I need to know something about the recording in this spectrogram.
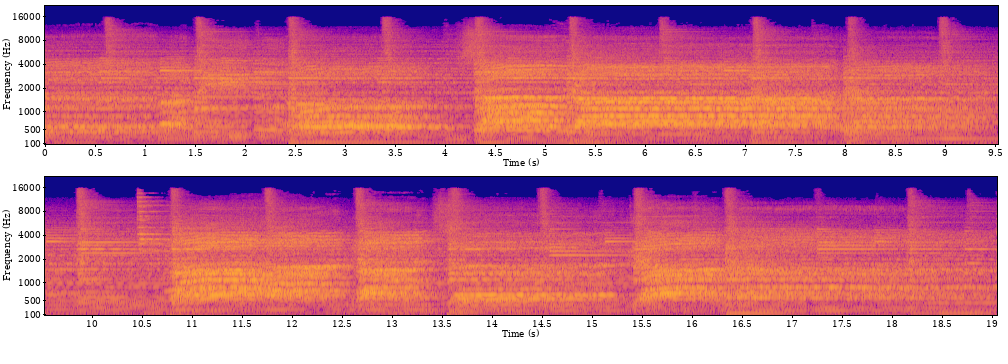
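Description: A church worship choir of men and women sings a gospel song in Indonesian with instrumental accompaniment and a regular drum beat. The phrases swell louder and ease off several times.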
